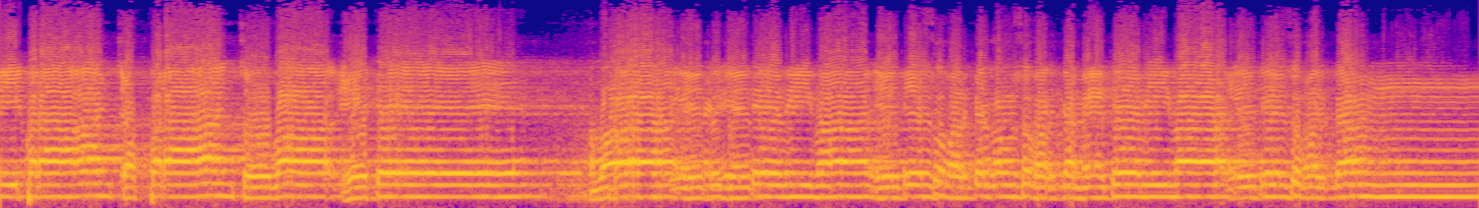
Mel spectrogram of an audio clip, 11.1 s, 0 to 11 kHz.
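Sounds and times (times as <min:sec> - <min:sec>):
chanted recitation: 0:00.0 - 0:11.0.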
